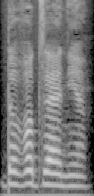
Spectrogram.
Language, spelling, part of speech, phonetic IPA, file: Polish, dowodzenie, noun, [ˌdɔvɔˈd͡zɛ̃ɲɛ], Pl-dowodzenie.ogg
